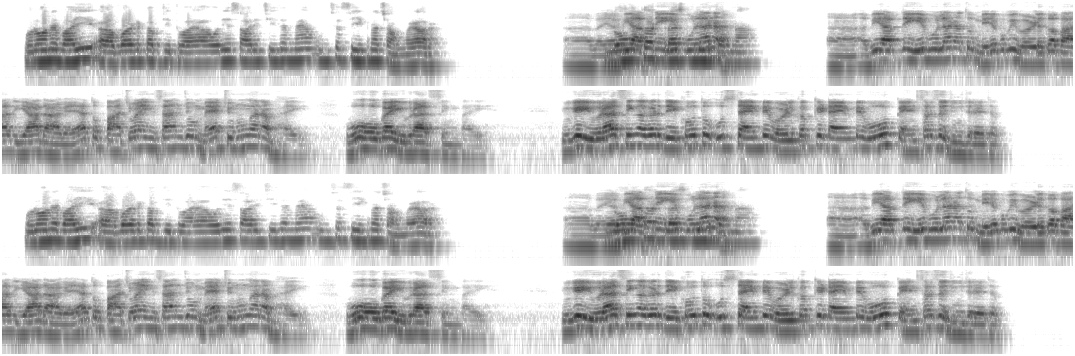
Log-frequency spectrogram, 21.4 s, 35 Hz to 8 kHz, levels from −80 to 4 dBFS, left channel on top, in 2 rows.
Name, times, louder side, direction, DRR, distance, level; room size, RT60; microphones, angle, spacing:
voice 1, 0.2-4.4 6.0-7.5, left 3 dB, 60° left, 0.5 m, -28 dB
voice 2, 5.6-7.3 8.2-13.7 14.2-15.5 16.3-20.7, equal, 5° left, 0.7 m, -26 dB
3.5 x 2.5 x 2.9 m
head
